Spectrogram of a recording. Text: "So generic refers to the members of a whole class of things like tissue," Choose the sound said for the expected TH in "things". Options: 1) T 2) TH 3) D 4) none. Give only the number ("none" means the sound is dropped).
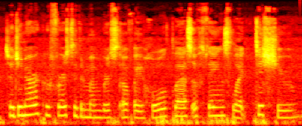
2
